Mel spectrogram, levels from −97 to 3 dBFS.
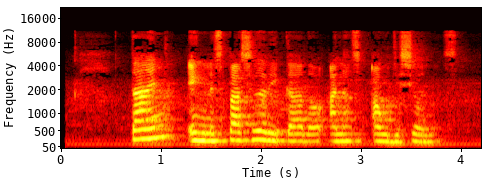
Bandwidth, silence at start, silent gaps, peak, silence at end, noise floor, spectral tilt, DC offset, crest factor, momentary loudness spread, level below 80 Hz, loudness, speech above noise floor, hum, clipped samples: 11.5 kHz; 0.7 s; none; -2 dBFS; 0.25 s; -50 dBFS; -4.5 dB/octave; under 0.1%; 18 dB; 10 LU; -64 dBFS; -20 LUFS; 29 dB; none; under 0.1%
